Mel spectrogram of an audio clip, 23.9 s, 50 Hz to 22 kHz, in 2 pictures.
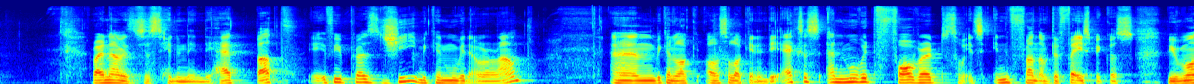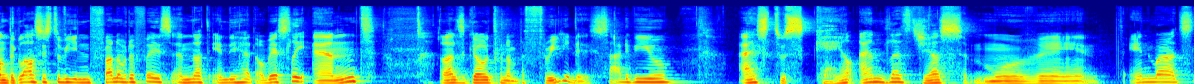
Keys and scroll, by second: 4.2 g, 7.5 x, 16.9 3, 19.6 s.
